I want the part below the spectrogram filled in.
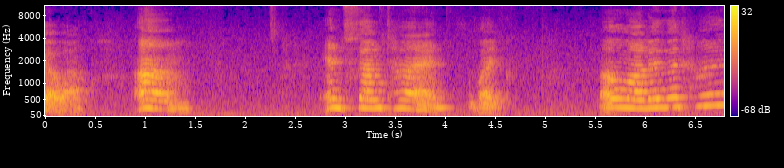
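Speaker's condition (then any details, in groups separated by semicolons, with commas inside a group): Cerebral palsy; speech worsening over past year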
